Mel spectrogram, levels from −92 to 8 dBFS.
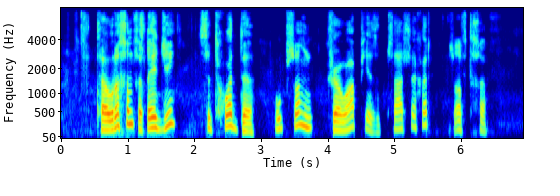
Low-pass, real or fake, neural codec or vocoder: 7.2 kHz; fake; codec, 16 kHz, 4 kbps, X-Codec, WavLM features, trained on Multilingual LibriSpeech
